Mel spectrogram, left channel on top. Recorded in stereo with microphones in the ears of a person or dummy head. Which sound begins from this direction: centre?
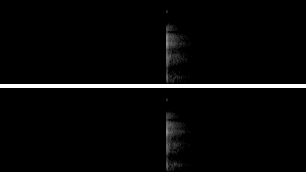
Tapping, at 1.7 s.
